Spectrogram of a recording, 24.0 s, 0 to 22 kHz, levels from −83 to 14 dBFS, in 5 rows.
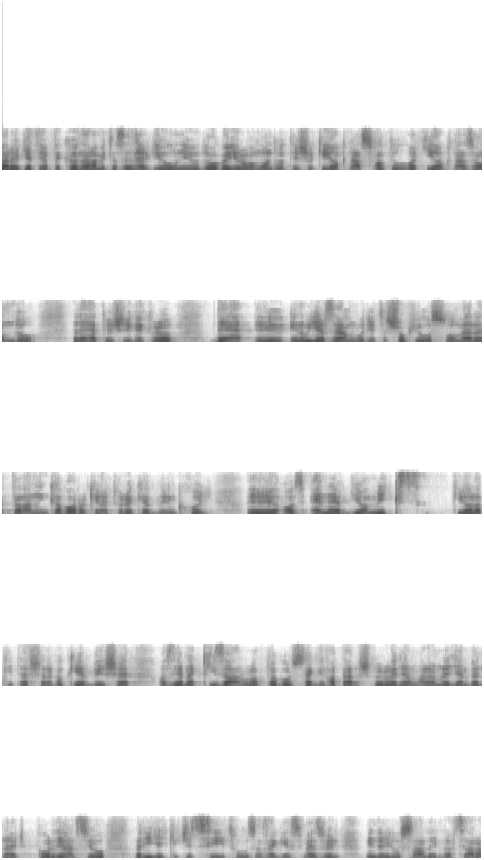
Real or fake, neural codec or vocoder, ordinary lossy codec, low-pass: fake; codec, 16 kHz in and 24 kHz out, 0.8 kbps, FocalCodec, streaming, 65536 codes; none; 5.4 kHz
